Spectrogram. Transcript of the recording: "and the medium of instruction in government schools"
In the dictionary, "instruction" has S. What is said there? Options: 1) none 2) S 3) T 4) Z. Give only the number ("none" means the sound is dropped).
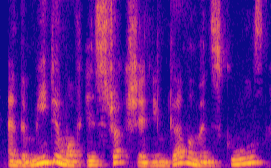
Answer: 2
